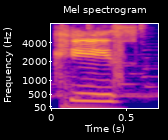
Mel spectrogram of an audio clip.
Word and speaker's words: Keese: as a youth my mother and you did pronounce it right suudi uh Keys um she was just a light she was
